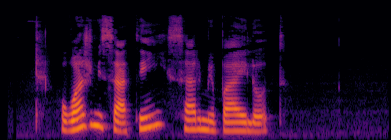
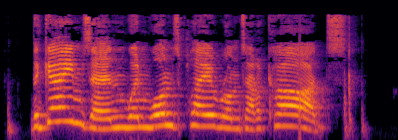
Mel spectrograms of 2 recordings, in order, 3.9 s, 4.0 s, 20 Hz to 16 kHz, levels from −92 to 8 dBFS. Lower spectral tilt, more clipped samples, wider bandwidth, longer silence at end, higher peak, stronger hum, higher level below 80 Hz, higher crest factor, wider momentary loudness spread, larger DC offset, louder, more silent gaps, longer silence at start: first, -5.5 dB/octave vs -1 dB/octave; neither; about the same, 11 kHz vs 11.5 kHz; first, 1.25 s vs 0.5 s; second, -6 dBFS vs -2 dBFS; neither; second, -78 dBFS vs -64 dBFS; first, 22 dB vs 16 dB; second, 8 LU vs 12 LU; neither; second, -26 LUFS vs -14 LUFS; neither; first, 0.35 s vs 0.1 s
